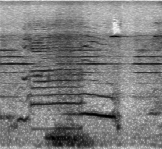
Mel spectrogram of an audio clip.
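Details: Domestic cat making a short, thin tonal meow that holds level then drops away, preceded by a low murmur of voices speaking Bengali nearby.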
